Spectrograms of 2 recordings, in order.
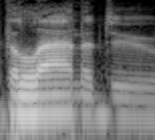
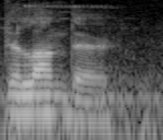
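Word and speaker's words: Dilandau: and she kept saying Delanadu or something like that. Groot. Groot. You know, that's Groot. I saw it's a Dilando. character. The name is pronounced Dilando.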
